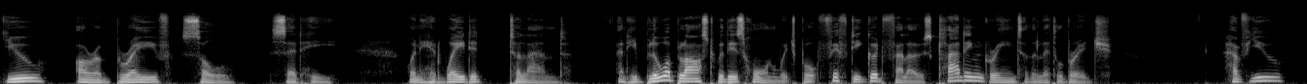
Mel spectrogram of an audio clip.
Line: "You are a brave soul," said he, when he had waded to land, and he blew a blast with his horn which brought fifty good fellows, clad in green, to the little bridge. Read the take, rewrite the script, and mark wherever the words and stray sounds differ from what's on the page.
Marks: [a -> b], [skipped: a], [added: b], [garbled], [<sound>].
"You are a brave soul," said he, when he had waded to land, and he blew a blast with his horn which brought fifty good fellows, clad in green, to the little bridge. [added: Have you]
